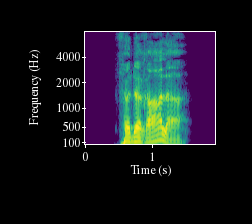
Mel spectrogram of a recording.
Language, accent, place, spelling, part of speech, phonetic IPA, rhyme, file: German, Germany, Berlin, föderaler, adjective, [fødeˈʁaːlɐ], -aːlɐ, De-föderaler.ogg
- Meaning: 1. comparative degree of föderal 2. inflection of föderal: strong/mixed nominative masculine singular 3. inflection of föderal: strong genitive/dative feminine singular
